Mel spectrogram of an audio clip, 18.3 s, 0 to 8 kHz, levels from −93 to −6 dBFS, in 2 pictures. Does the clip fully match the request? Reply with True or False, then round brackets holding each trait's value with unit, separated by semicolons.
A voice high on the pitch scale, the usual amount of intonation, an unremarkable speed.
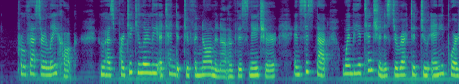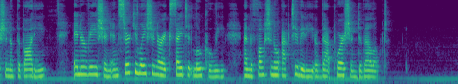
False (215 Hz; 3.7 semitones; 125 wpm)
